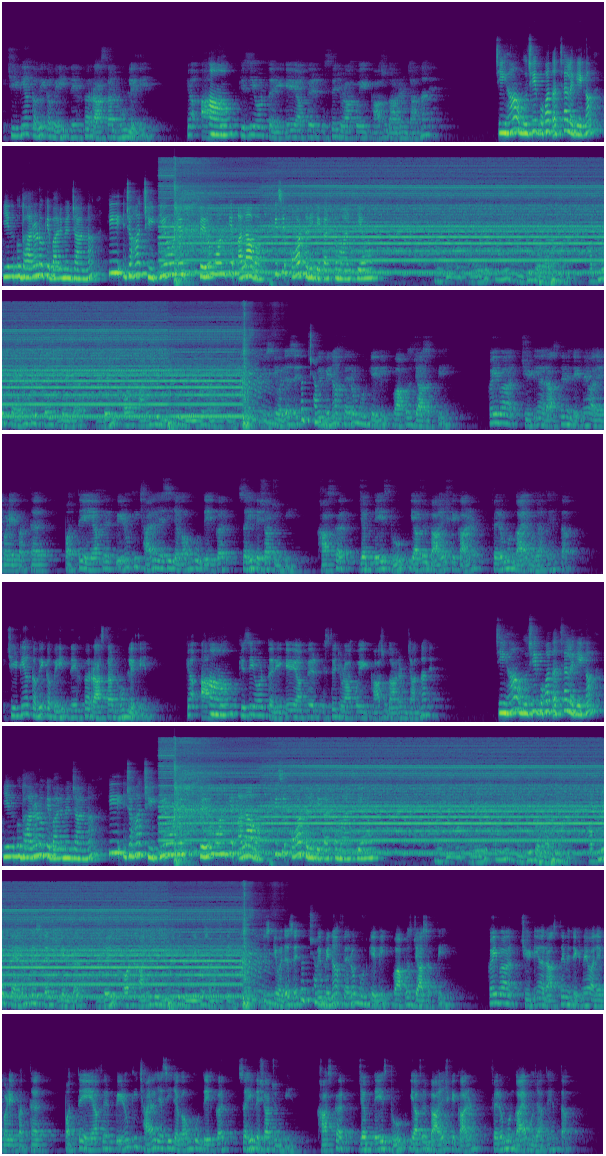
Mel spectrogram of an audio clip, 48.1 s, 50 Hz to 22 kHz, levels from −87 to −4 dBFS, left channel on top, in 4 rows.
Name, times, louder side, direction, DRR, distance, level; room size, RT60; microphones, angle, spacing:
voice 1, 0.1-2.9 3.7-8.6 20.7-23.3 23.8-28.8 29.3-30.1 30.4-33.0 33.8-36.9 37.4-42.0 42.4-45.6 45.9-47.5, right 3 dB, 60° right, 6 dB, 1.9 m, -36 dB
voice 2, 4.1-4.5 9.9-11.8 12.1-13.9 14.2-15.7 16.0-19.5 30.0-30.5, left 1 dB, 35° left, 6 dB, 2.1 m, -25 dB
sound 1, 15.1-29.6, equal, ahead, 0.9 m, -29 dB
15.5 x 9.3 x 7.4 m, 0.91 s
head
